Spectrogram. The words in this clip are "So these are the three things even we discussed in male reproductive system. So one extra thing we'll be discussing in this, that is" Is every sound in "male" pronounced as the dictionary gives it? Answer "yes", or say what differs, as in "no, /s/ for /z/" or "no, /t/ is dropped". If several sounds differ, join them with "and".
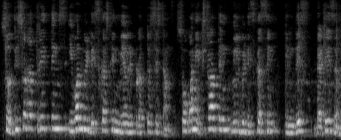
yes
